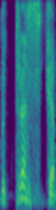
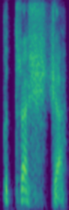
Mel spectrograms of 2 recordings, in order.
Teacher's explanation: before a ch, the S wants to join, but it wants to come out at the same position as the ch. They're not putrascha, but putrashcha.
